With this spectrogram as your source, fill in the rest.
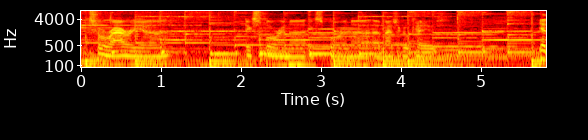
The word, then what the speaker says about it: Terraria: I'm not pronouncing it Terraria. It's Terraria. That was honestly my favorite so far, despite the fact that I don't entirely agree with the title. That was my favorite so far. I would give that an 8.6, I think. That was, the last syllable is also A.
